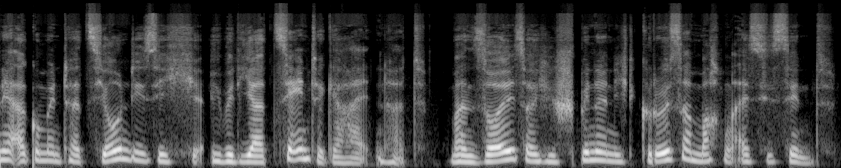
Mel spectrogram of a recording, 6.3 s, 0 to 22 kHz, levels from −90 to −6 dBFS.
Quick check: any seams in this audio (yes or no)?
yes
